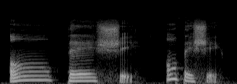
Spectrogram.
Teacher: All right, nasal here, en, pe, and then you've got this ch, and it produces this sh sound.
